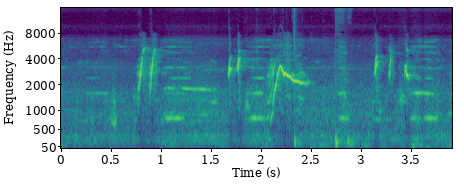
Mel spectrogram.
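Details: Cucak biru, or Asian fairy-bluebird: sparse high chirps and one clear whistled note that rises and then sweeps down, with quieter soft notes between.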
